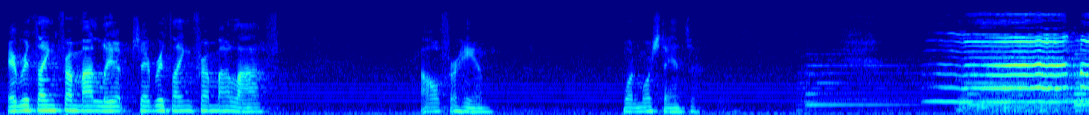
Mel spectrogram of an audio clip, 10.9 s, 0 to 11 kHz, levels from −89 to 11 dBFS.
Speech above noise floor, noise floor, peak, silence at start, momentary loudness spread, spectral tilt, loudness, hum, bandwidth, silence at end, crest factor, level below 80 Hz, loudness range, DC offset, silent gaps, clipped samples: 23 dB; -70 dBFS; -26 dBFS; 0.1 s; 26 LU; -2 dB/octave; -42 LUFS; none; 7.6 kHz; 0 s; 20 dB; -72 dBFS; 16 LU; under 0.1%; none; under 0.1%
